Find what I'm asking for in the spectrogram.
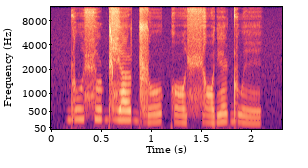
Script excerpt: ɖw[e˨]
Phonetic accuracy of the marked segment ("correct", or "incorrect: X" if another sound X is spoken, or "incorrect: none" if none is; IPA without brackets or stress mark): correct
